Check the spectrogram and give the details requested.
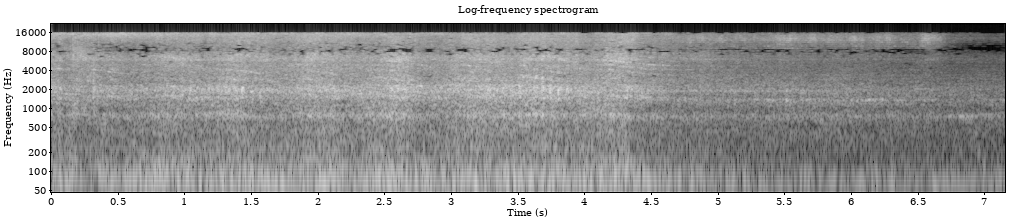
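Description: Train going by: a steady rush of wheel and rail noise that fades away over the last few seconds as it recedes.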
